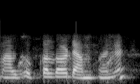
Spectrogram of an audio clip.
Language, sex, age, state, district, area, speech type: Assamese, female, 60+, Assam, Nagaon, rural, conversation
